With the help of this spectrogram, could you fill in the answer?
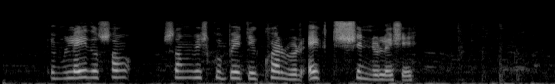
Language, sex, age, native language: Icelandic, male, 20-29, Icelandic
